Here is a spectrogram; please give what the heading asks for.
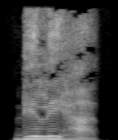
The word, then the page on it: dilihat: indonesian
